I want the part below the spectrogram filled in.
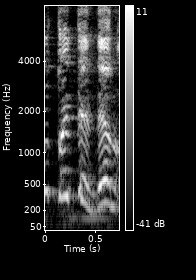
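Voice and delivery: loud, high, indignant kingly voice.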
